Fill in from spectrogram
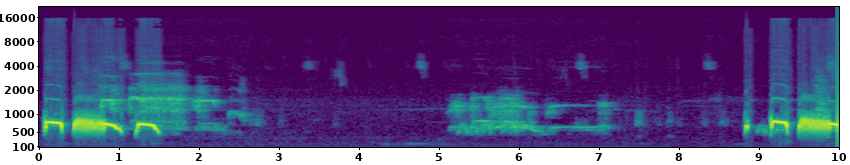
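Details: Spotted dove cooing in thúc and gáy gọi style, with a thổ đồng voice. A deep, hollow, stuttering coo phrase opens, followed by a faint, softer murmuring coo. Another phrase begins just at the end.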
